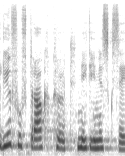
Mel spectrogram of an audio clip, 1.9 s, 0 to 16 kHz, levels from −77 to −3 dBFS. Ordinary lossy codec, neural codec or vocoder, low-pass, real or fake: none; codec, 44.1 kHz, 7.8 kbps, Pupu-Codec; 14.4 kHz; fake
